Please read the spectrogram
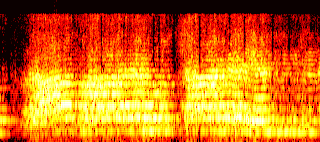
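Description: A woman's voice chanting Sanskrit verse in a slow, melodic recitation, holding long notes in two phrases with a brief break about two seconds in.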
